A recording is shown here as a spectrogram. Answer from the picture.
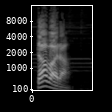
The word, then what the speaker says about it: Tábara: Pronuncia Tábara en esdrújula.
